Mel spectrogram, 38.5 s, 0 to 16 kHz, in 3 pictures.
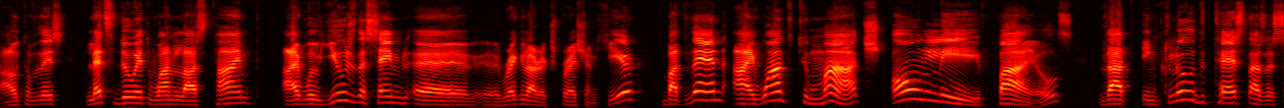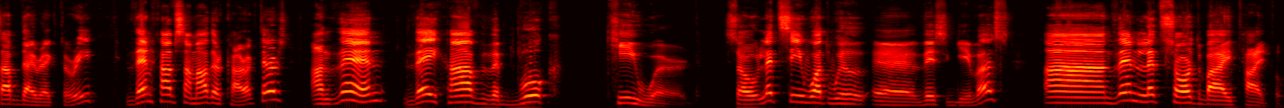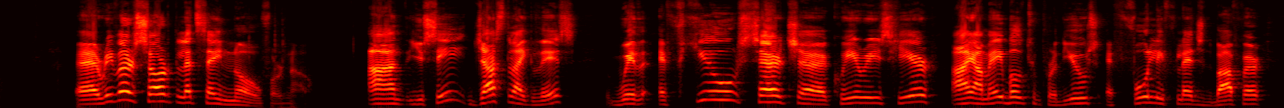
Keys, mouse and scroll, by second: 1.1 alt+p, 1.8 Return, 2.9 alt+p, 4.2 ctrl+e, 10.1 ., 11.1 ., 16.8-17.9 typing, 22.7 ., 22.8 Return, 24.9 ., 25.1 ., 25.3 Tab, 28.4 n.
